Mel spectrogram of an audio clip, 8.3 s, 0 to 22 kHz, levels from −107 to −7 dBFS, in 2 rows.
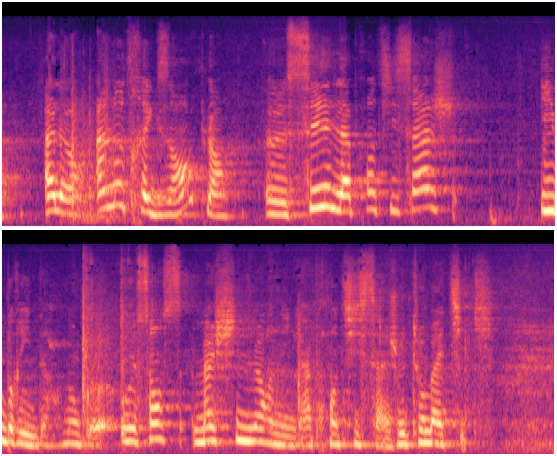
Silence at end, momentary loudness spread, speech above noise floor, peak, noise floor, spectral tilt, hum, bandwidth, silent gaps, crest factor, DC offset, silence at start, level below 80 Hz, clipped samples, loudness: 0 s; 10 LU; 29 dB; -2 dBFS; -46 dBFS; -5.5 dB/octave; none; 16 kHz; none; 16 dB; under 0.1%; 0 s; -58 dBFS; under 0.1%; -18 LUFS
